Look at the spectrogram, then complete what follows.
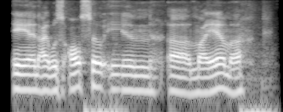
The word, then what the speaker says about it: Miami: I was there a couple times, and I was also in Miami, which is spelled Miami, but they pronounce it Miami.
